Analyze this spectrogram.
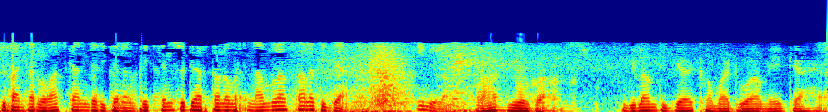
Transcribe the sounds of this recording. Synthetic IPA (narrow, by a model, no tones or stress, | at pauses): d̥ipaɲt͡ʃarluaskandaɾiɡalanbɾikɪnsudiart̪awnɔməɾənambəlasalat̪iɡa̰ʔinila̰hradioba̰s | smbilant̪iɡakɔmaduameɡaɦɛ̰r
